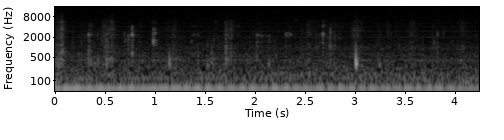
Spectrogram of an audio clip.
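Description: A person chewing a mouthful of battered, fried bacon, with small crunching clicks and one sharper crunch about three seconds in, over a low steady hum.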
